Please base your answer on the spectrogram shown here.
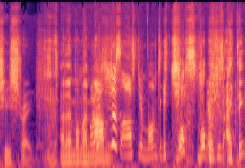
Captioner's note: snorts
